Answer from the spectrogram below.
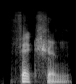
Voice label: "fiction", American

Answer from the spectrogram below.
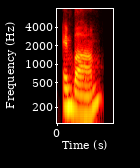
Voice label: "embalm", Indian

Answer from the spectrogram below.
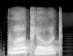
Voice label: "workload", Indian

